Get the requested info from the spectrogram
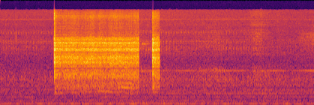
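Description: Handheld scanner radio opening up: a burst of thin, noisy transmission cuts in about a second in, cuts off sharply near three seconds, and is followed by a brief squelch burst.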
